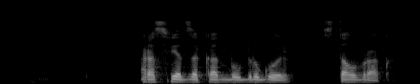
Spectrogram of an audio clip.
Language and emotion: Russian, neutral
